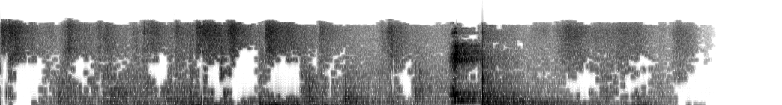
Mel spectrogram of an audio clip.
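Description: Cloth swishes and rustles as two people grapple.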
